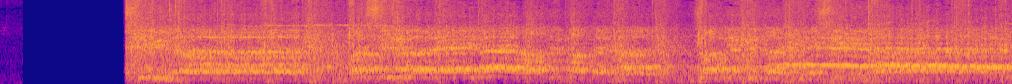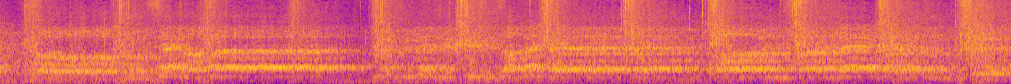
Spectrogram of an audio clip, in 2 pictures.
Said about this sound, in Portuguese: vamos ouvir aí Can Aladi Bu Yurekler, música da torcida do Fenerbahçe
